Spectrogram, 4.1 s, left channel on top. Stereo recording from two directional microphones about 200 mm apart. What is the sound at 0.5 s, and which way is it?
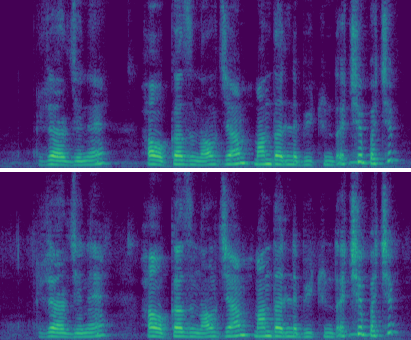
Speech, 15° left (ahead or behind).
